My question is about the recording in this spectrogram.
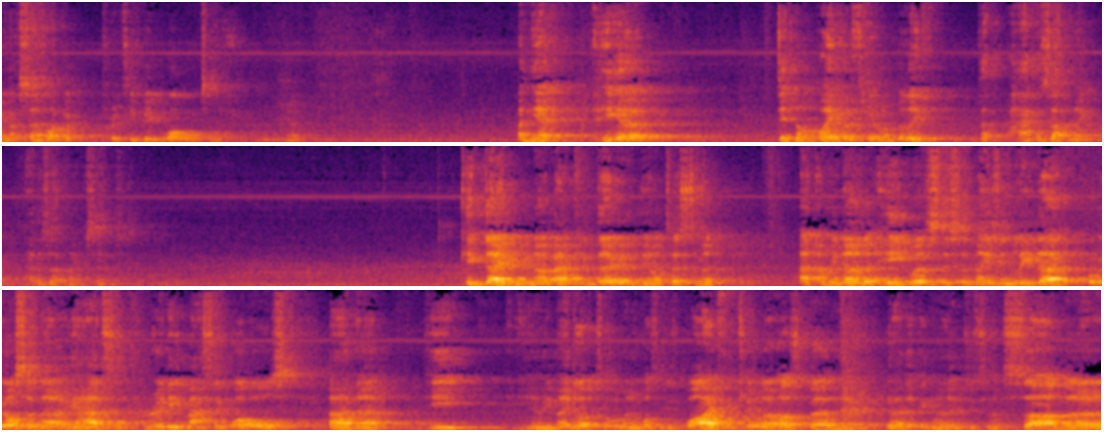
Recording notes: Sorry for the poor recording quality.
